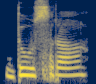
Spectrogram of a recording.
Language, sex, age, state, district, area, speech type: Punjabi, female, 45-60, Punjab, Tarn Taran, urban, spontaneous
